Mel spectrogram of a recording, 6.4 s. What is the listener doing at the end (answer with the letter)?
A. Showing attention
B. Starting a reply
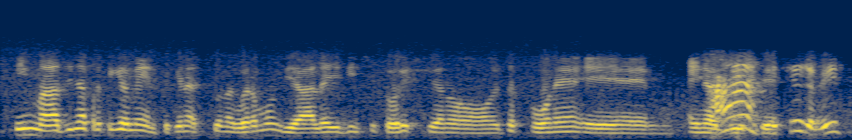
B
